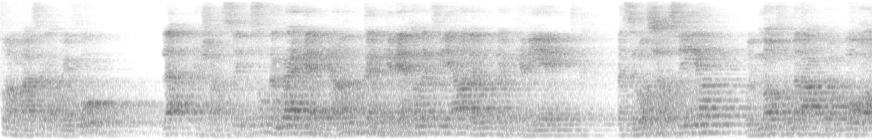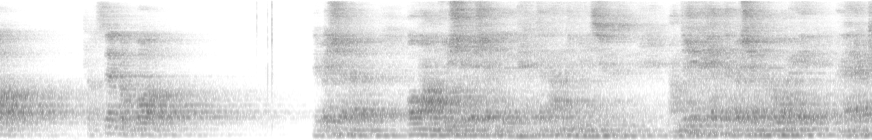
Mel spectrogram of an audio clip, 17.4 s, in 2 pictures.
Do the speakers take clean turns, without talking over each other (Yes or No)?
Yes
